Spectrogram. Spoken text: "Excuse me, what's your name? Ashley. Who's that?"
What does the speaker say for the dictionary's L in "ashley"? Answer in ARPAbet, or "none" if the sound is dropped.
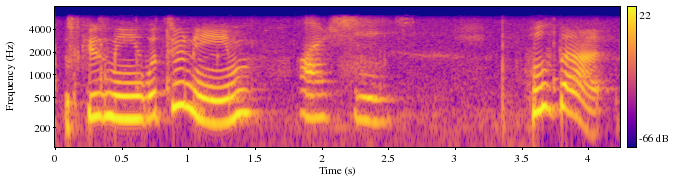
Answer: none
